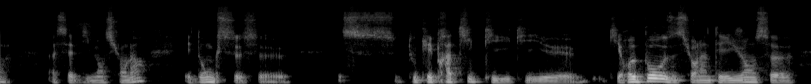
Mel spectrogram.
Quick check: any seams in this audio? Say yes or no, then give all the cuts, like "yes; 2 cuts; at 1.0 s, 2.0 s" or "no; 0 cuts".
no; 0 cuts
